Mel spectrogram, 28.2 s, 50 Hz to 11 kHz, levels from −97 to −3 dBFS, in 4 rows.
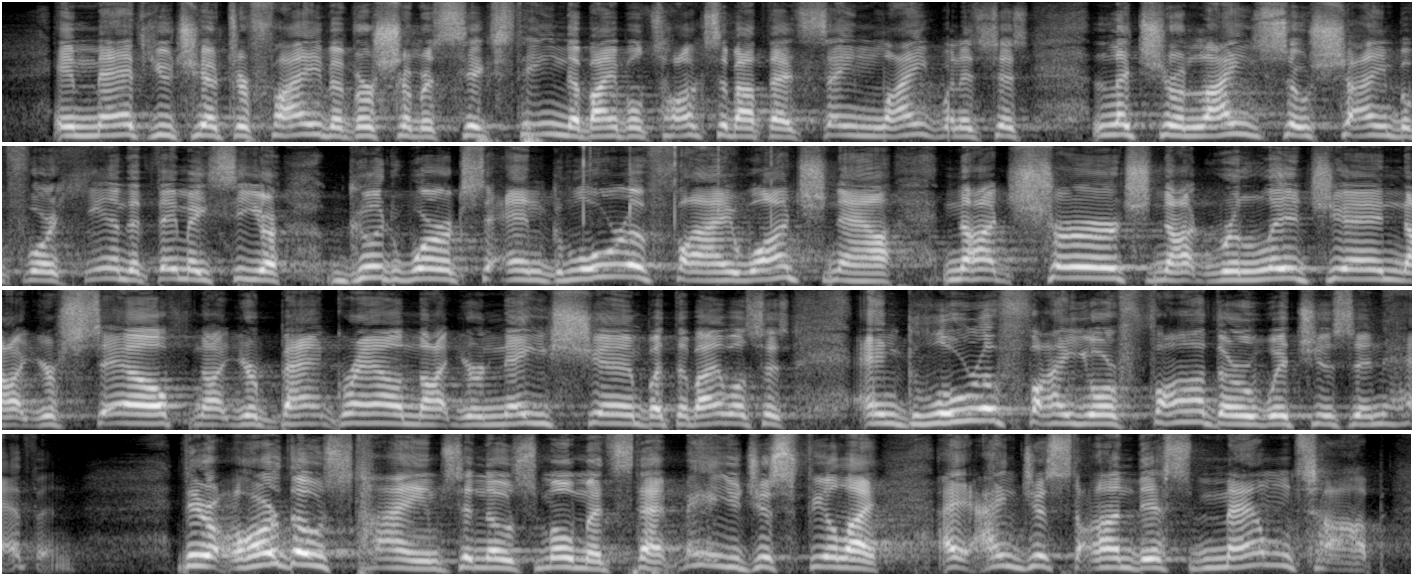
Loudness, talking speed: -22 LUFS, 170 wpm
